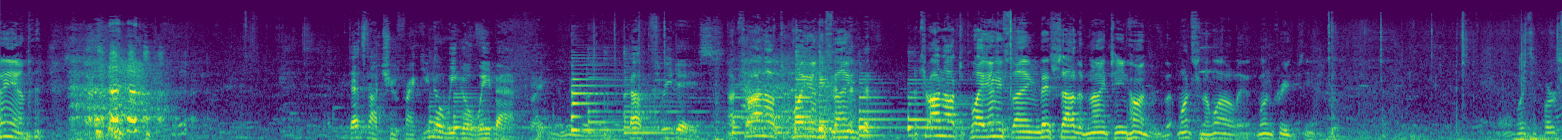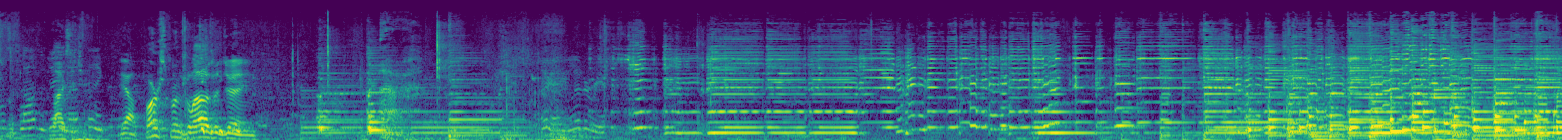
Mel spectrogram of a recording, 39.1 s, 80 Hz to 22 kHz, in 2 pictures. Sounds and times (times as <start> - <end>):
Violin, fiddle: 25.0 - 39.0.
